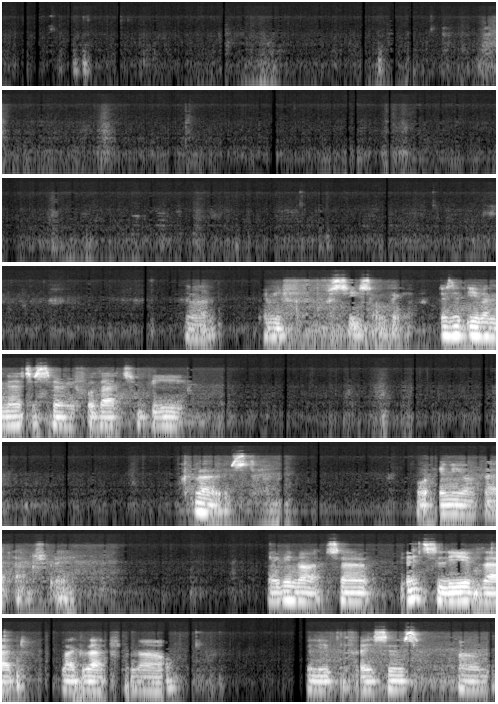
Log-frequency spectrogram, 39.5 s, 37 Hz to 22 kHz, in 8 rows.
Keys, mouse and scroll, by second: 0.8 ctrl+z, 1.3 middle click, 4.3-14.3 middle drag, 8.6 click, 13.2 Tab, 13.4-13.8 scroll down 2, 14.6 scroll up 1, 15.9 Tab, 17.4 KP_Decimal, 18.1-18.4 scroll down 1, 18.6 middle click, 19.5-20.7 middle drag, 20.9-33.8 middle drag, 22.4-22.7 scroll up 2, 25.1-25.5 scroll down 2, 33.8-35.1 drag, 35.8 shift+click, 36.3-39.5 middle drag, 36.8 x.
